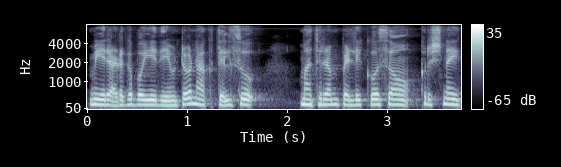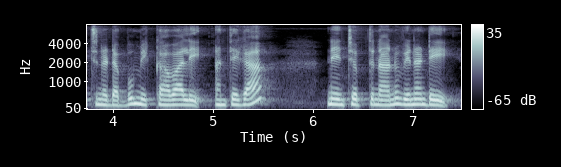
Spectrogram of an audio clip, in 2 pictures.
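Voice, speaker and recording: A woman's voice: on the low side, fairly even intonation, brisk, darkish tone, close to an everyday voice. A woman reading the part of an ailing young wife who stubbornly refuses her husband. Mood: defiant.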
